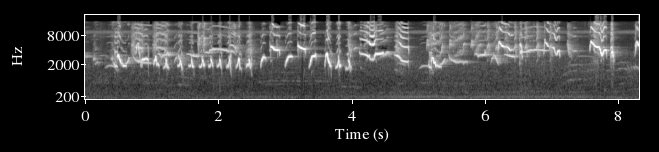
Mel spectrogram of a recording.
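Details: Oriental magpie-robin in full, loud song, played to stimulate silent birds to sing: rapid varied whistles and harsh squawky notes, a run of repeated rising chirps early on, then sharp downslurred and buzzy phrases in quick succession.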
